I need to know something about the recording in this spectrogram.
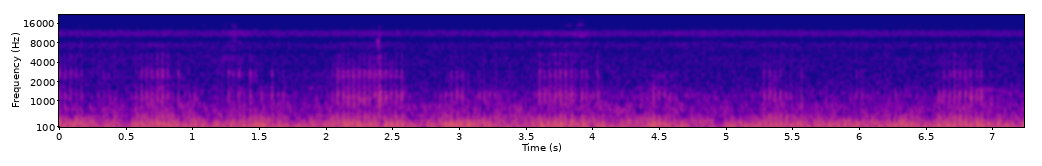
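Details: Domestic cat asleep on a person's bed, snoring: soft, rhythmic breathy pulses with a low rumbling undertone, repeating roughly every second, over a steady quiet room hiss.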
